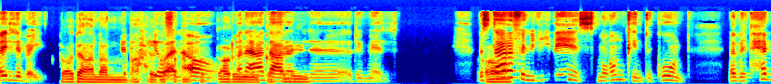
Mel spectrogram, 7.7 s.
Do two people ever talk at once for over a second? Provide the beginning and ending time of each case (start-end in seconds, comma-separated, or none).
1.2-2.9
